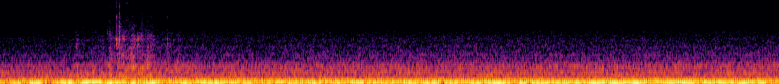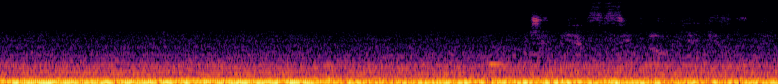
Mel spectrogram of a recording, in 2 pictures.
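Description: Truck tyres roar on the road surface inside a tunnel.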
